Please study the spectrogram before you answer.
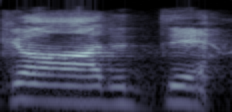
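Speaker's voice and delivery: loud, slow, fed-up groan of a curse; exasperated outburst. Retold or imitated. Frustrated viewer reacting to a bad pun, loud exasperated curse. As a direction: let it out as the pun lands. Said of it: "I was just like".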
